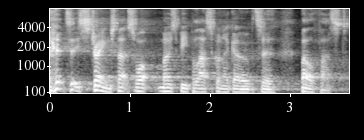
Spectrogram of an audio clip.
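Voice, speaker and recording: With an English accent, a man talks at a moderate pace. Audible room echo surrounds his voice. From England, Irish family. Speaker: audience member asking a question. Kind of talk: audience question at panel debate.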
